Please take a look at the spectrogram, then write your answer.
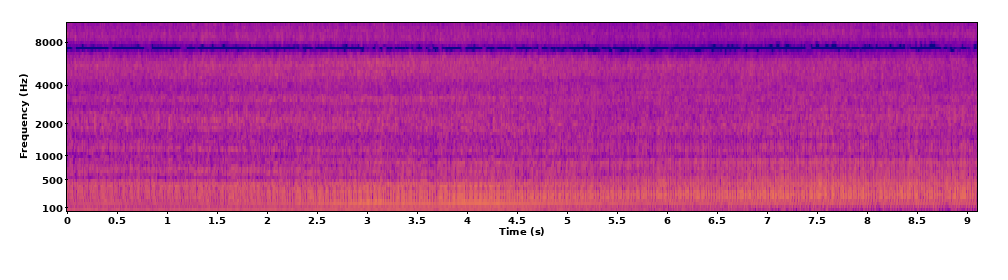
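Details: OS Max NSU Wankel nitro rotary model engine being readied to fly again: smooth, high-pitched buzz holding steady with no misses, knocks or surging; messy but running cleanly and healthy.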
